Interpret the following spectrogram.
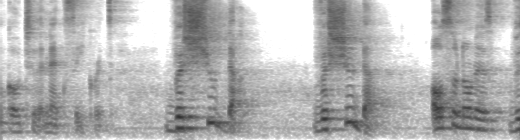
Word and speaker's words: Vishuddha: the Indian part of the world okay now vishuddha who you're an Aquarius love it is spelled B uh this is the Rasheeda this symbol vishuddha this is the throat chakra also known as visshuddhi how do you spell it v i SH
